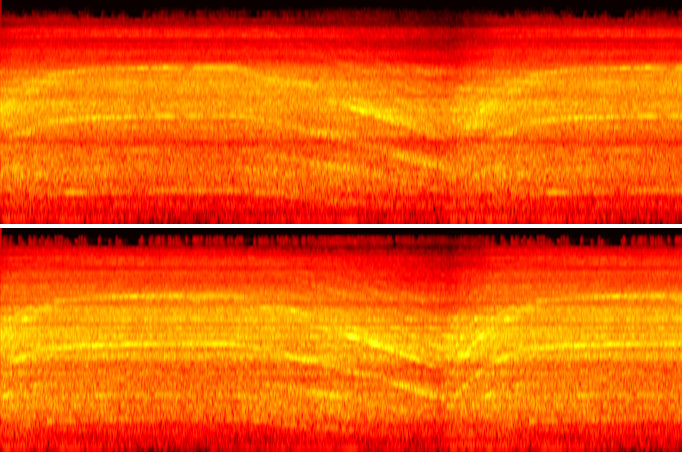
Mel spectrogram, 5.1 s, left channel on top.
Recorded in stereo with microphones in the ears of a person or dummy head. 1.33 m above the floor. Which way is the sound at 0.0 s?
40° right (ahead or behind).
